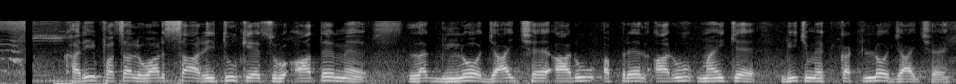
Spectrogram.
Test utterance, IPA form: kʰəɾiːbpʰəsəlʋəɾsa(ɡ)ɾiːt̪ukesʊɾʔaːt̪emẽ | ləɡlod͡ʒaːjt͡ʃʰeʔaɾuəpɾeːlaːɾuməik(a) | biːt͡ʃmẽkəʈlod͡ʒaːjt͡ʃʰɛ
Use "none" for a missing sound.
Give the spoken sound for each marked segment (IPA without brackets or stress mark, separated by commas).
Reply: none, e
